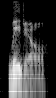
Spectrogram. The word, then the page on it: medial: British English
